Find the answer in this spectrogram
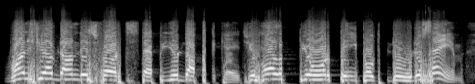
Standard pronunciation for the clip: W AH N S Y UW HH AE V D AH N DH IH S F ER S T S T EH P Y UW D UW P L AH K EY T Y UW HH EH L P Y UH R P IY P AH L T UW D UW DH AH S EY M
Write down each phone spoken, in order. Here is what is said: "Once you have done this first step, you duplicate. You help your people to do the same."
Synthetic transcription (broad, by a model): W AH N S Y UW HH AE V D AH N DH IH S F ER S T S T EH P Y UW D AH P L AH K EY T Y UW HH EH L P Y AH R P IY P AH L T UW D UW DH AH S EY M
